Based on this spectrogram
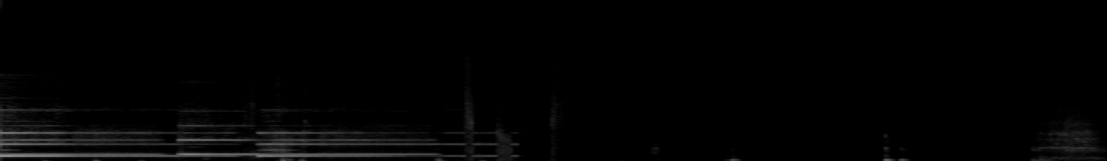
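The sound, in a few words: doorbell ringing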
